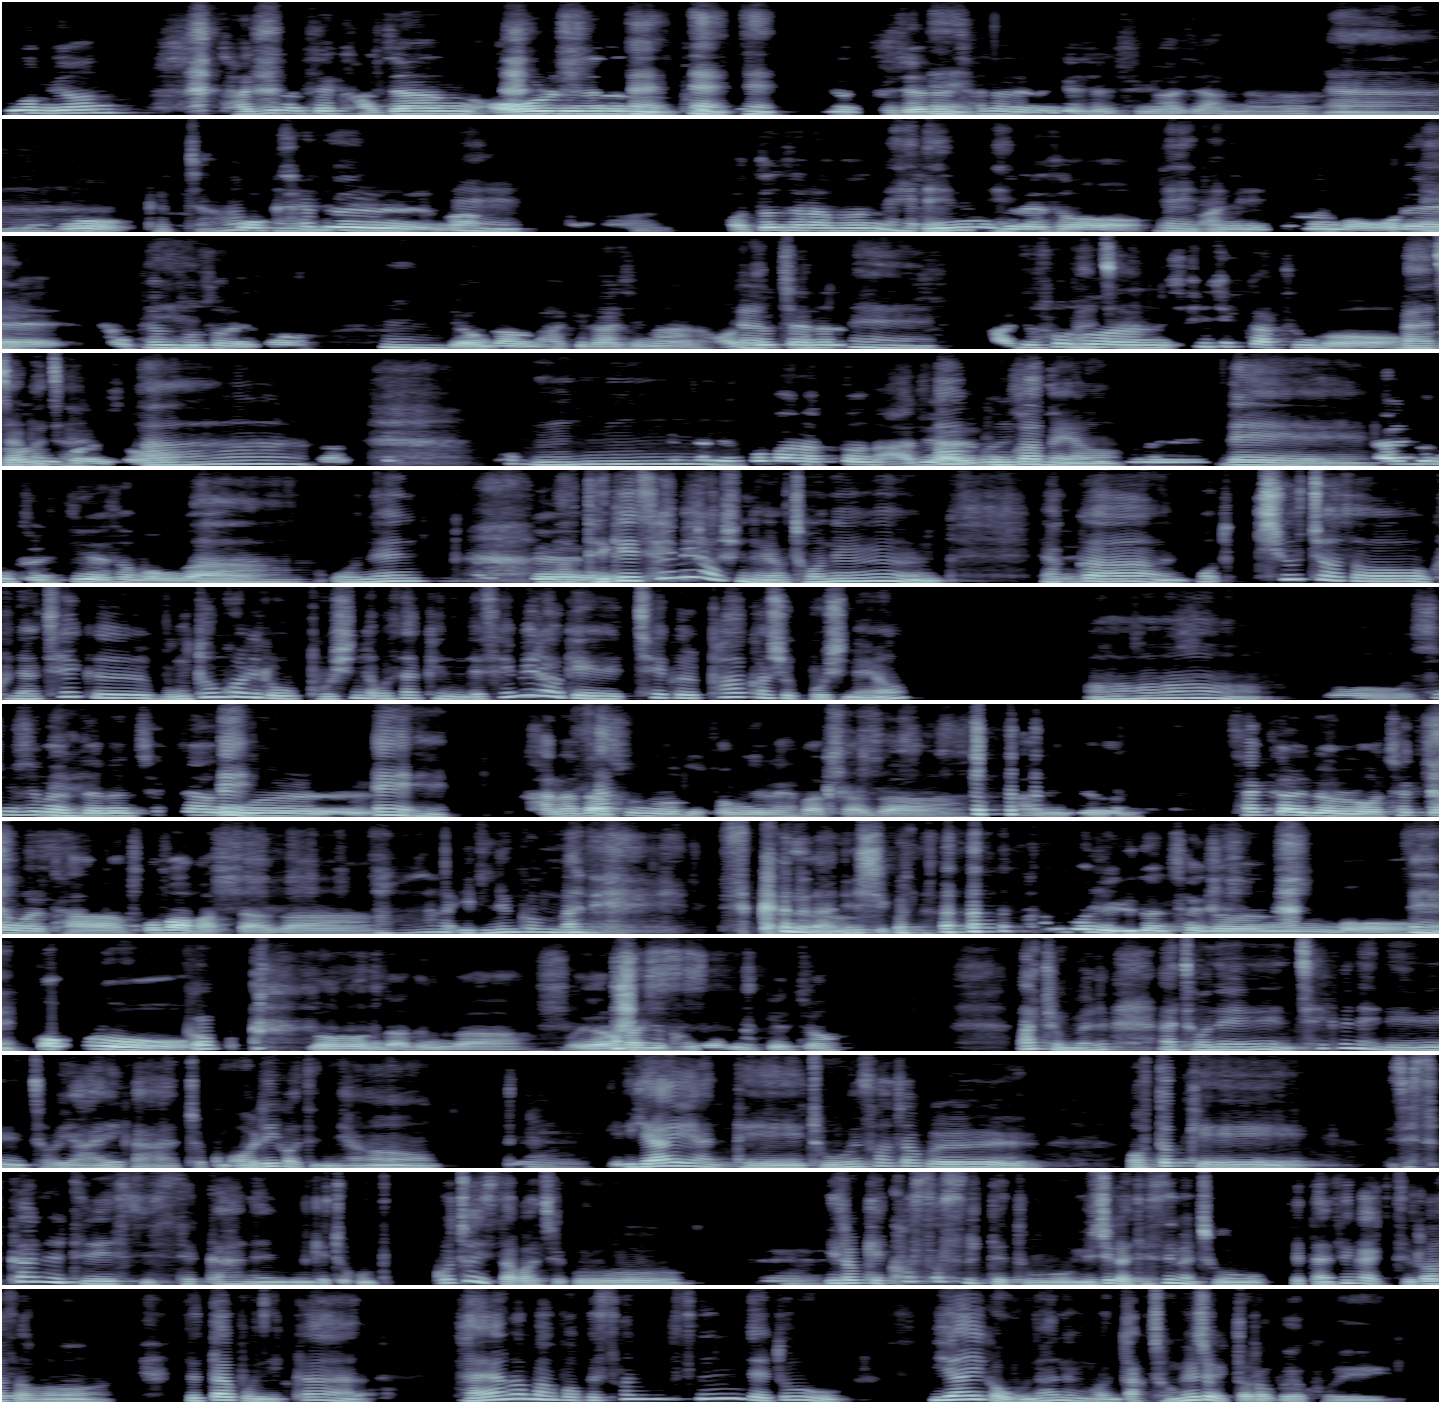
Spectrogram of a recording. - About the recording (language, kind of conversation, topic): Korean, unstructured, 요즘 가장 중요하게 생각하는 일상 습관은 무엇인가요?
- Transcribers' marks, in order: other background noise; laugh; distorted speech; tapping; laugh; laughing while speaking: "것만의 습관은 아니시구나"; laugh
